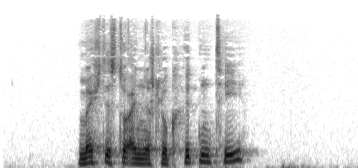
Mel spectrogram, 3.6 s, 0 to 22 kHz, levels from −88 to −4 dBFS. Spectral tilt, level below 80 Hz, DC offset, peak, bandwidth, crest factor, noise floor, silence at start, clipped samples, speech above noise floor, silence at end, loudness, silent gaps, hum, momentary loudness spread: -6.5 dB/octave; -50 dBFS; under 0.1%; -2 dBFS; 14.5 kHz; 16 dB; -67 dBFS; 0.8 s; under 0.1%; 52 dB; 1.15 s; -17 LUFS; none; none; 3 LU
